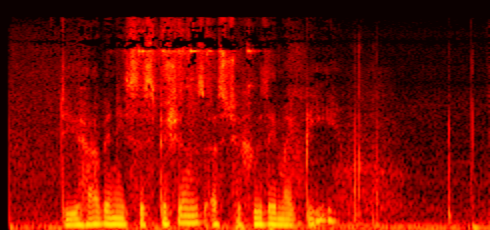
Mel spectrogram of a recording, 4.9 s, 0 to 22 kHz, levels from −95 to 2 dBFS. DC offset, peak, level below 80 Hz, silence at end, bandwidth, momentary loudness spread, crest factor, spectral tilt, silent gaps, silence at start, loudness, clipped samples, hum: under 0.1%; -16 dBFS; -48 dBFS; 0 s; 16.5 kHz; 22 LU; 18 dB; -4.5 dB/octave; none; 0.1 s; -32 LUFS; under 0.1%; none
